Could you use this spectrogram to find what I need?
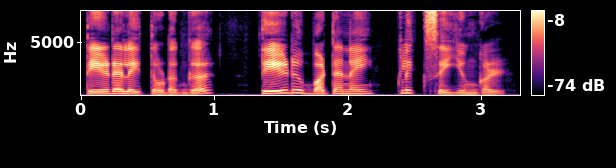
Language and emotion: Tamil, neutral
